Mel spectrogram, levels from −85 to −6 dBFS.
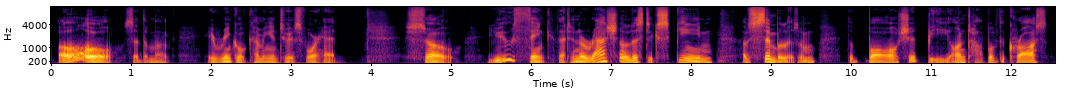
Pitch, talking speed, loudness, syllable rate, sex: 105 Hz, 140 wpm, -22 LUFS, 4.2 syllables/s, male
